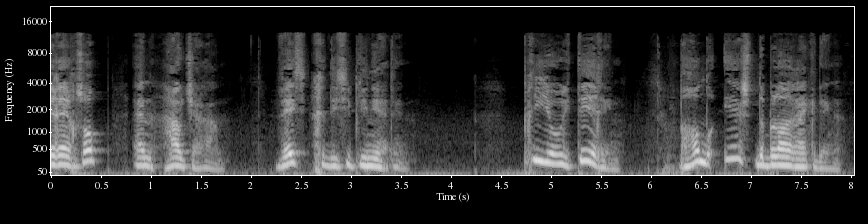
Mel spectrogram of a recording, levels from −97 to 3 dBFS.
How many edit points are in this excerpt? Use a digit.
1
